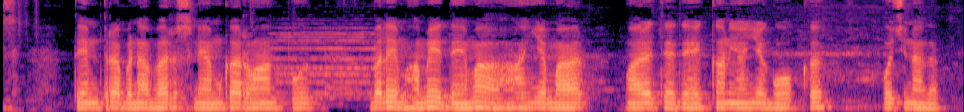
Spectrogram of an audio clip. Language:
Eastern Balochi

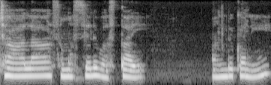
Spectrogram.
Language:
Telugu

